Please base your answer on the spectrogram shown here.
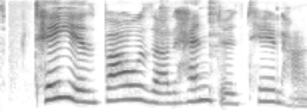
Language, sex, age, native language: Icelandic, female, 7, Icelandic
